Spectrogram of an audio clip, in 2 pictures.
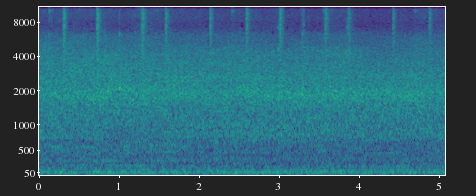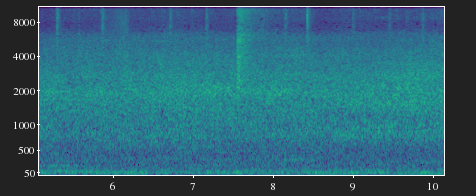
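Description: Steady outdoor background rumble of road traffic, heavy in the bass, with faint regular ticks of footsteps from someone walking. A short hiss comes about seven and a half seconds in.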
